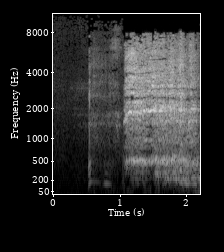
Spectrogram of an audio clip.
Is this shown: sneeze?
no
